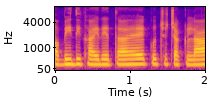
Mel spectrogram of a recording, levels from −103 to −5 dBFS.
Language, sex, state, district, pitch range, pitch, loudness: Hindi, female, Chhattisgarh, Jashpur, 190-200 Hz, 190 Hz, -17 LUFS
